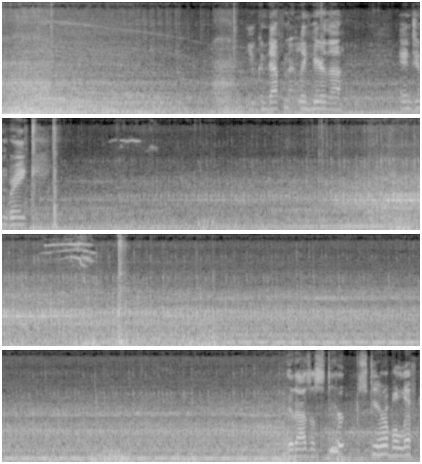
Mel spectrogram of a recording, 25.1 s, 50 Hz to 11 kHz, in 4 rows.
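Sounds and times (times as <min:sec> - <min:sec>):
truck engine droning: 0:00.0 - 0:25.0
high squeal: 0:07.8 - 0:09.0, 0:11.4 - 0:15.0.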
